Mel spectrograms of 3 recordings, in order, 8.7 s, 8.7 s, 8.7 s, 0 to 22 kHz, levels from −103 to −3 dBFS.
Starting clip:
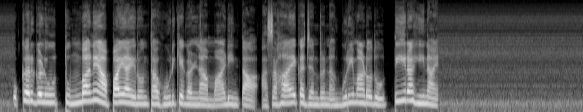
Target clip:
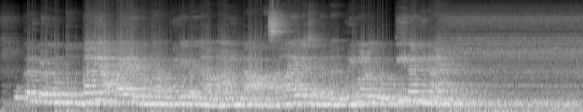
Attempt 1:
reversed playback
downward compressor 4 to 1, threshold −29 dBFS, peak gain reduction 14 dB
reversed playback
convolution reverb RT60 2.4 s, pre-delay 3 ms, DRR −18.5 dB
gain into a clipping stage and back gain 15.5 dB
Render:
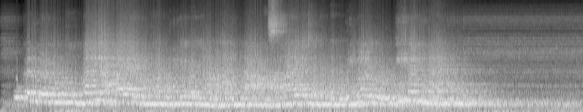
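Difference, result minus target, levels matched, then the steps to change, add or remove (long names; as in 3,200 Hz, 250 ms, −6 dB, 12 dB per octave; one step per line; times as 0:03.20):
downward compressor: peak gain reduction −7.5 dB
change: downward compressor 4 to 1, threshold −39 dBFS, peak gain reduction 21.5 dB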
